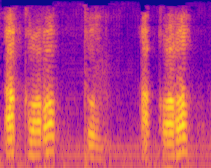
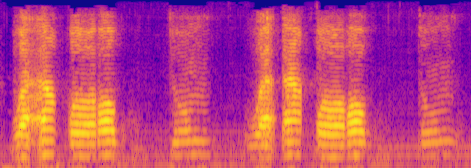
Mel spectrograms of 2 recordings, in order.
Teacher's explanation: أن تبين الضاد تعطيها استطالتها استعلاءها وتفخيمها، ثم تنتقل إلى التاء · Shown in: second take · بهمسها وبهمسها واستفالها ترقيقها.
